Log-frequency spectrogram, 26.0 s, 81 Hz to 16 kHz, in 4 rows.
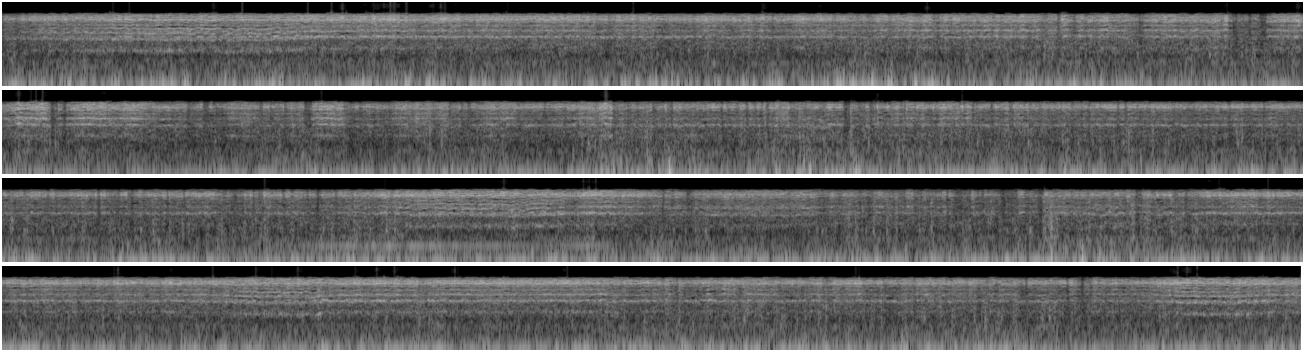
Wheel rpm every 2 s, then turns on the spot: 220, 230, 230, 230, 230, 230, 230, 220, 220, 230, 230, 240, 230.
none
